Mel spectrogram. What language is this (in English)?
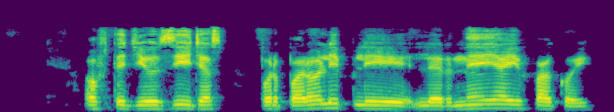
Esperanto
